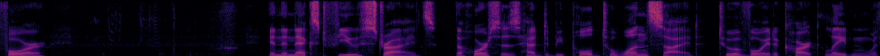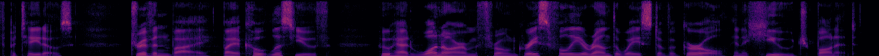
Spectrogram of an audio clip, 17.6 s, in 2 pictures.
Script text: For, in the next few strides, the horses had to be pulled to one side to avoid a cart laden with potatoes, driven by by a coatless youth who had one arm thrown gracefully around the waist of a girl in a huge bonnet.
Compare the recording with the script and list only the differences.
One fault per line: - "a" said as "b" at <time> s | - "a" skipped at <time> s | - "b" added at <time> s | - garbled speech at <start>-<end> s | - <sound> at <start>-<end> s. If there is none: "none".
- breath at 0.9-2.4 s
